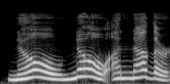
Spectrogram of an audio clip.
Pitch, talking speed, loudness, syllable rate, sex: 275 Hz, 105 wpm, -12 LUFS, 3.3 syllables/s, female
